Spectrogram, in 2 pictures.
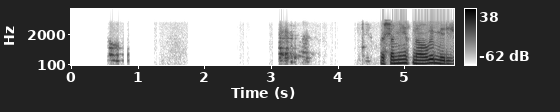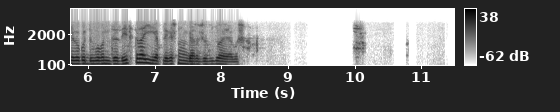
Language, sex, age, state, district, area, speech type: Dogri, male, 18-30, Jammu and Kashmir, Reasi, rural, conversation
